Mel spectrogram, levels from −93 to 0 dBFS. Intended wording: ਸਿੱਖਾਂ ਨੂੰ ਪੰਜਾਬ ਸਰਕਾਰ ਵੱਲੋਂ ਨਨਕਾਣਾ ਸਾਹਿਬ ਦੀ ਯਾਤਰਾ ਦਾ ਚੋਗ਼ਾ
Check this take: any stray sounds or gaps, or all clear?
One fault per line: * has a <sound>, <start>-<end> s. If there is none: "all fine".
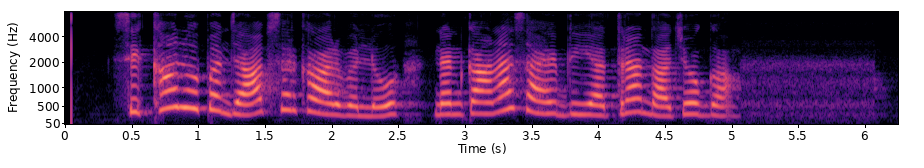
all fine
